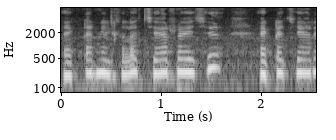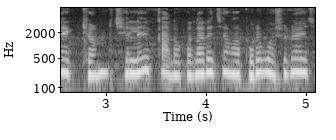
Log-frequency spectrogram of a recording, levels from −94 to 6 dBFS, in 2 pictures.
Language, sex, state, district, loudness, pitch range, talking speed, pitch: Bengali, male, Tripura, West Tripura, -15 LUFS, 215-235 Hz, 175 wpm, 225 Hz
